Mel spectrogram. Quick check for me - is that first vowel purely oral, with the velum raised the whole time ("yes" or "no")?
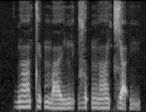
no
